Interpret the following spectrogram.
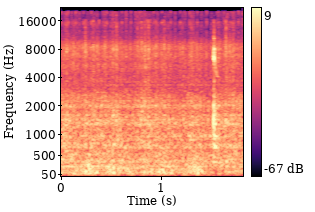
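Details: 2014 Nissan Altima with codes P0011 and P0014: uneven, unsettled rough idle with a sharp pop near the end; exhaust camshaft timing oil control valve stuck open.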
